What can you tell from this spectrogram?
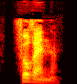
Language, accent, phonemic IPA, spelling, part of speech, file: French, France, /fɔ.ʁɛn/, foraine, adjective, LL-Q150 (fra)-foraine.wav
- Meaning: feminine singular of forain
